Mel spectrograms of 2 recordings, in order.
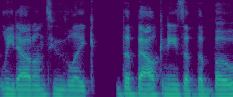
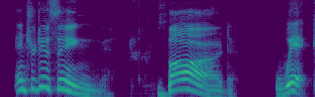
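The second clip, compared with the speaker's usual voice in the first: grand sing-song announcer voice, drawn out; 7 semitones higher than usual. Voicing an announcer who introduces a guest: announcer voice. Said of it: "the announcer goes".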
